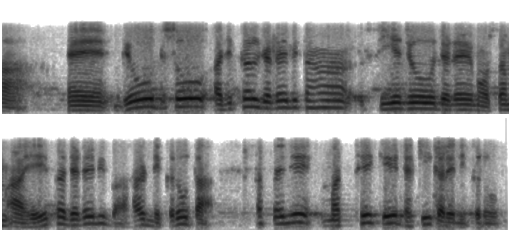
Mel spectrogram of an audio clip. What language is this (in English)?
Sindhi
